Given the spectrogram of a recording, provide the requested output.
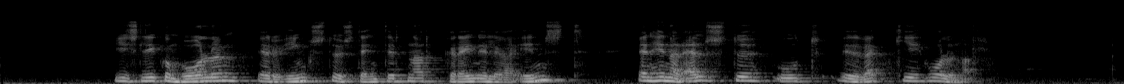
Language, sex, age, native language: Icelandic, male, 60-69, Icelandic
